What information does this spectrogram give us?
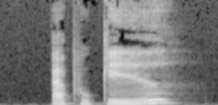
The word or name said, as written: apogæum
